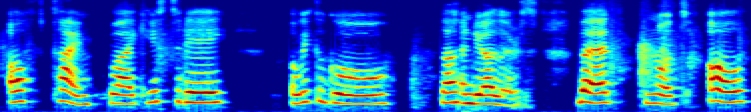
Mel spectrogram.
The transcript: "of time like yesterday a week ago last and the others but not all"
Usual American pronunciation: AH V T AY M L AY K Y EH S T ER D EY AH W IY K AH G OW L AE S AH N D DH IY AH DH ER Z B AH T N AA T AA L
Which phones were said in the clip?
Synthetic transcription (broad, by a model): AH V T AY M L AY K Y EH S T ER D EY AH W IY K AH G OW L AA AH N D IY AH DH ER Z B AH T N AA T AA L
